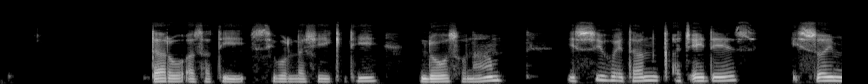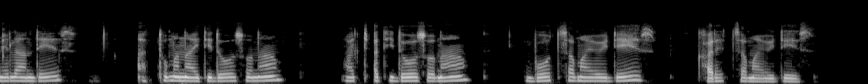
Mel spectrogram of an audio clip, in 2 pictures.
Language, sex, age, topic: Gamo, male, 18-24, government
